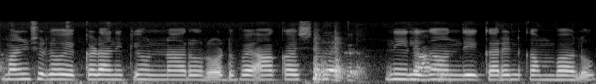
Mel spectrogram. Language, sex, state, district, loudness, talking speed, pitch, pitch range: Telugu, female, Andhra Pradesh, Sri Satya Sai, -14 LUFS, 100 wpm, 225 Hz, 220-230 Hz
